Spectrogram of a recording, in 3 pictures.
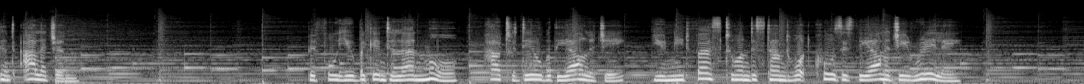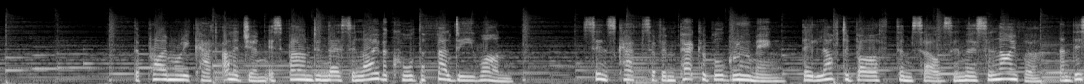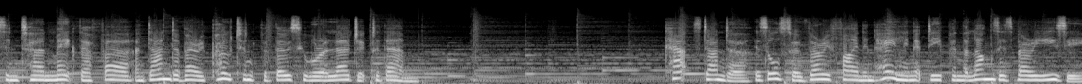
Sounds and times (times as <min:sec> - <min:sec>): Speech: 0:00.0 - 0:00.8, 0:03.1 - 0:09.6, 0:12.2 - 0:16.0, 0:16.7 - 0:25.9, 0:28.4 - 0:32.5
Music: 0:00.0 - 0:32.5.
